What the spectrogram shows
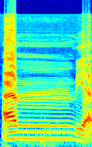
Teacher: Membalikkan suara nun menjadi suara mim. Awalnya anbiya Allah, karena bertemu dengan ba maka diganti dengan mim, maka dituliskan di atasnya dengan bentuk mim ini agar dibaca anbiya sambil ditahan 2 harokat. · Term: iklab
